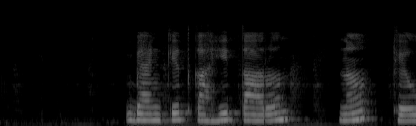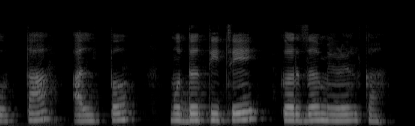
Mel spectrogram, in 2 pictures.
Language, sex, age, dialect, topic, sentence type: Marathi, female, 31-35, Northern Konkan, banking, question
